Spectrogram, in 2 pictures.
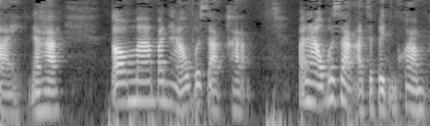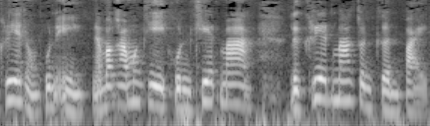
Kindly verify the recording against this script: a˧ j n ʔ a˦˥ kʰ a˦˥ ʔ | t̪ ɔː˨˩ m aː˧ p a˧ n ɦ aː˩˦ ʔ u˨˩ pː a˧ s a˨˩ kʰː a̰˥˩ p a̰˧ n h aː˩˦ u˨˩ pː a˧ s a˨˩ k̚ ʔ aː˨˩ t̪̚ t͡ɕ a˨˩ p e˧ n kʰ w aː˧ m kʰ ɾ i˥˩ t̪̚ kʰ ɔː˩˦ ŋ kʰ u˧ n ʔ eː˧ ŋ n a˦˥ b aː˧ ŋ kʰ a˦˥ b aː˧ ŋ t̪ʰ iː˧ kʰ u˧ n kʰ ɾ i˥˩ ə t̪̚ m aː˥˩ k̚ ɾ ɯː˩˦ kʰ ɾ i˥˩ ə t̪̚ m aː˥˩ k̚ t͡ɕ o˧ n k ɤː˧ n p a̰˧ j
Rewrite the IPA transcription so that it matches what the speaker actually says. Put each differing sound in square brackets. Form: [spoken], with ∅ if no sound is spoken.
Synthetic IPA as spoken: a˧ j n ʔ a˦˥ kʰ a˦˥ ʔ | t̪ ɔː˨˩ m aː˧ p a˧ n ɦ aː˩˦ ʔ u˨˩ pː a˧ s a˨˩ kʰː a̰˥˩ p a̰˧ n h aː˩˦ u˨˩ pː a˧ s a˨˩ k̚ ʔ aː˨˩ t̪̚ t͡ɕ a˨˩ p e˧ n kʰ w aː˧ m kʰ ɾ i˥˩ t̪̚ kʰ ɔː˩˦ ŋ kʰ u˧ n ʔ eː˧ ŋ n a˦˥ b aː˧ ŋ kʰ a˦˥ b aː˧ ŋ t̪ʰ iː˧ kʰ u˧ n kʰ ɾ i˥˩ ə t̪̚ m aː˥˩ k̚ ɾ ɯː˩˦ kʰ ɾ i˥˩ ə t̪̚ m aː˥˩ k̚ t͡ɕ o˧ n k ɤː˧ n p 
